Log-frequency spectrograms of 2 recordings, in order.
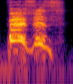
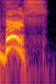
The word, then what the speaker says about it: versus: Versus! In professional wrestling, it's supposed to be Andre the Giant versus Chief Jay Strongbow. Not Andre the Giant verse.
